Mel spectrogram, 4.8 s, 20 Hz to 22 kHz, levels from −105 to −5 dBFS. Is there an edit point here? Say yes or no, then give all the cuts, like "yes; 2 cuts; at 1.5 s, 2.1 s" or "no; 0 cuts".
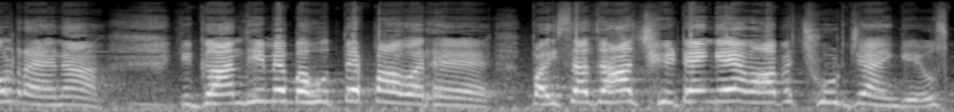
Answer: no; 0 cuts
